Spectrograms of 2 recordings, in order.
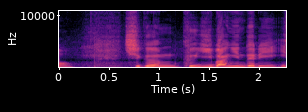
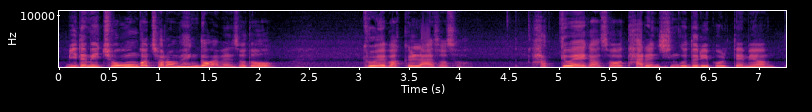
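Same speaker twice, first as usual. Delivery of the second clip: ordinary delivery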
